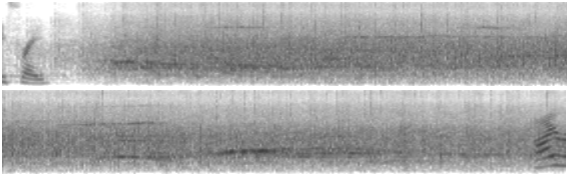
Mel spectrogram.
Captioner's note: applause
